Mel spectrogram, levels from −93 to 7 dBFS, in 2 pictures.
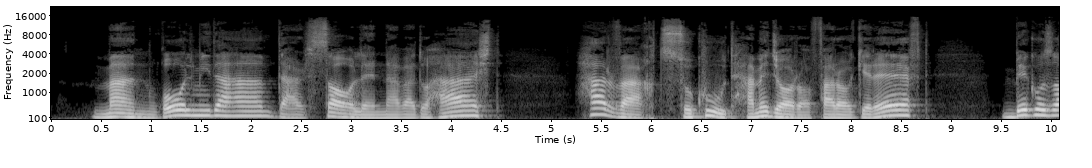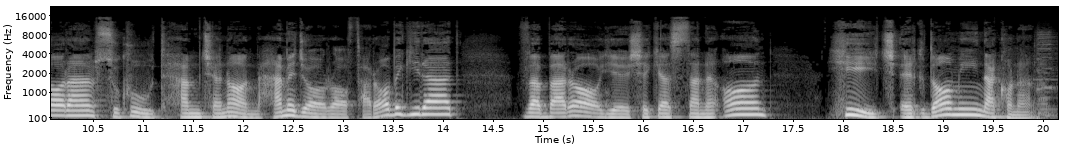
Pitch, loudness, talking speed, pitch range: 130 Hz, -15 LUFS, 90 wpm, 110-175 Hz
